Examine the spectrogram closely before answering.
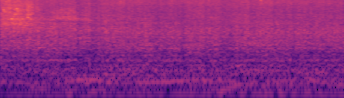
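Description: Heavy military vehicle engines running with a steady low drone after the order to start up, with a short hissing rush right at the start.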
